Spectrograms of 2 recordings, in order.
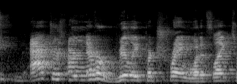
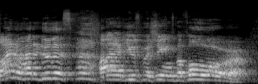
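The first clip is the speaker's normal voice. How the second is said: higher, louder, cocky boast; cocky tech lover; 4 semitones higher, 6 dB louder than usual. Retold or imitated. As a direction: brag like you know every machine. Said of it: "Techno Joy".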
